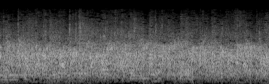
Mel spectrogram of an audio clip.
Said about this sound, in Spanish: Un aplauso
